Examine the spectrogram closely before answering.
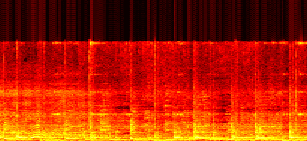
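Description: Live Javanese gamelan-style accompaniment: pitched kettle-gong notes played in a repeating stepped pattern, with frequent sharp drum strokes.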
